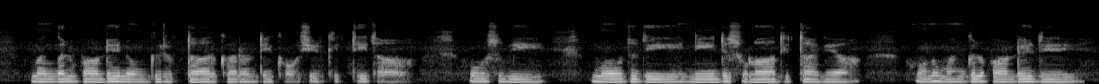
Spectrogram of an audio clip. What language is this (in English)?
Punjabi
